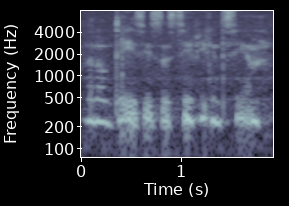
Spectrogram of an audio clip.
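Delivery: hushed whisper, a bit quick at the end. Real, not acted. Showing viewers the tiny daisies, whispering. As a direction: whisper over the tiny flowers.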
